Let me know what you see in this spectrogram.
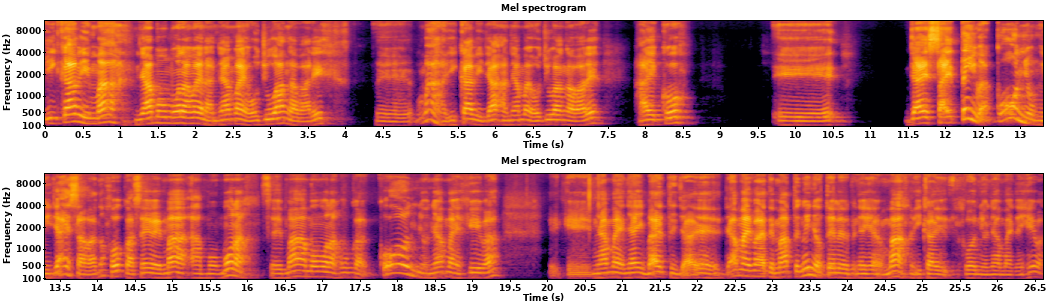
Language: Eastern Bolivian Guaraní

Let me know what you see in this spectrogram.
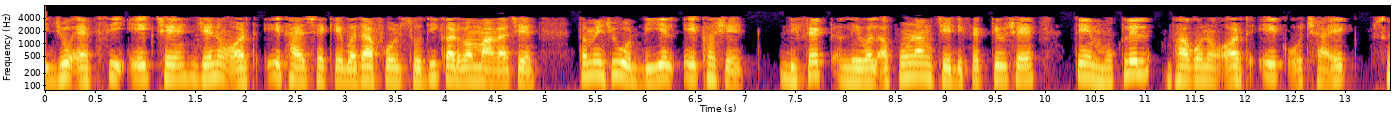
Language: Gujarati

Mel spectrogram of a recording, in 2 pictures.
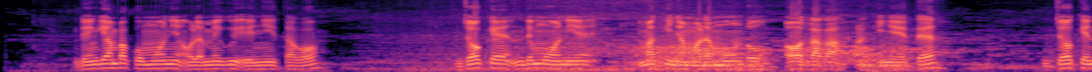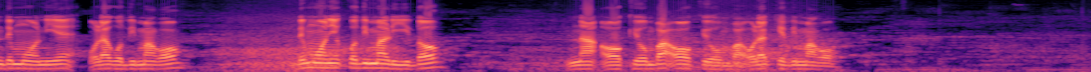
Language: Kikuyu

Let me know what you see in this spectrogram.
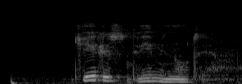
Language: Russian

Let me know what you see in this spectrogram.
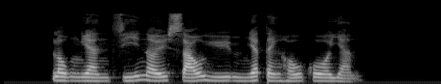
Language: Cantonese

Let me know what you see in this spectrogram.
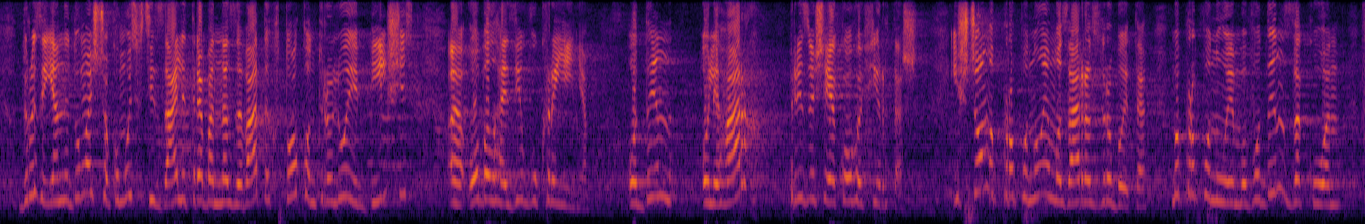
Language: Ukrainian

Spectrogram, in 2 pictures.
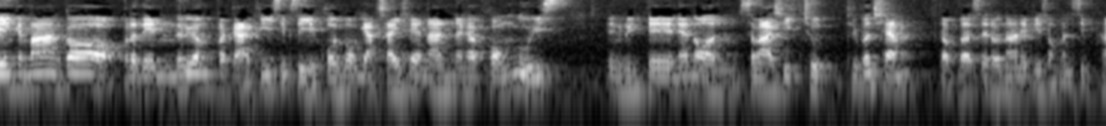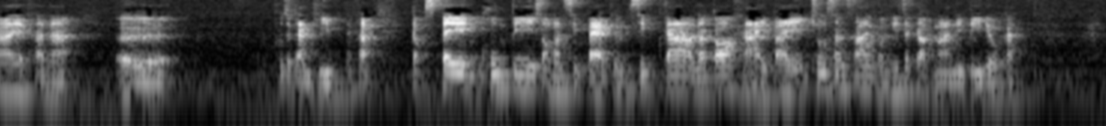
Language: Thai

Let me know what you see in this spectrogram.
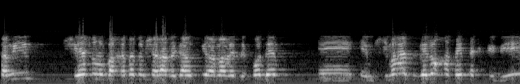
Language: Hebrew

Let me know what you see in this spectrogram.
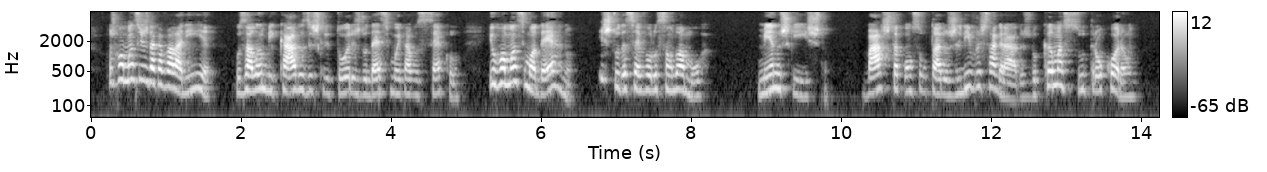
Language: Portuguese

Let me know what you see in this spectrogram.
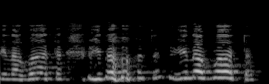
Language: Russian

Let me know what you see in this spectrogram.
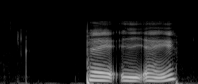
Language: Swedish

